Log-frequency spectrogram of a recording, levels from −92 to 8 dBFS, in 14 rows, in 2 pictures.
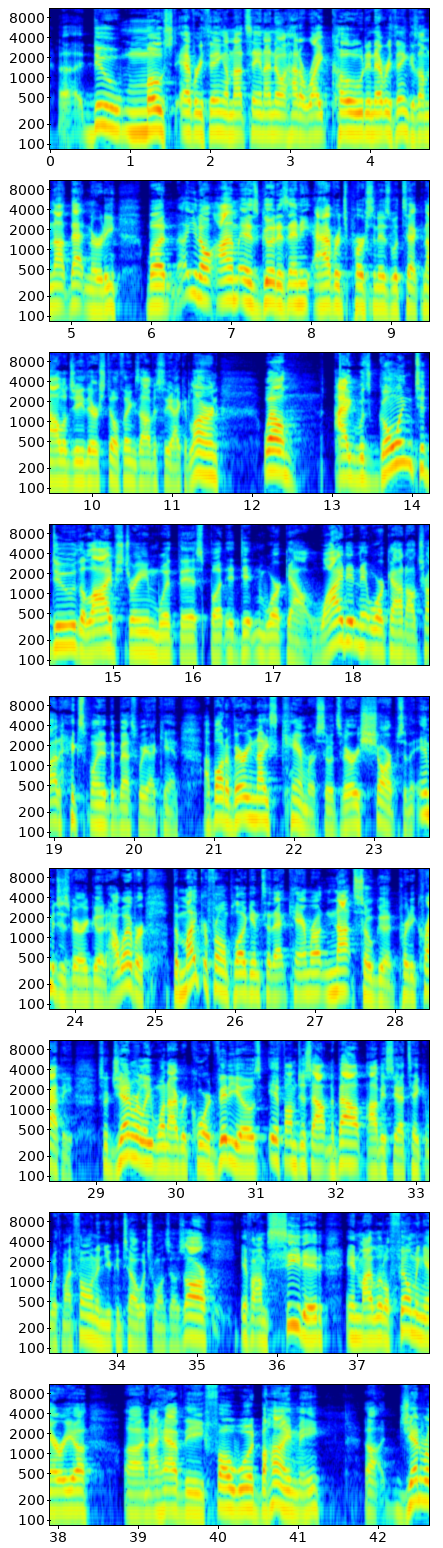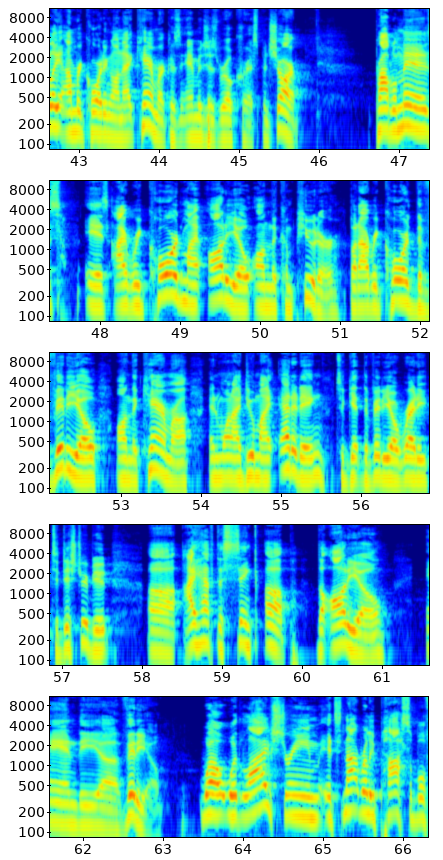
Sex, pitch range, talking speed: male, 130-165 Hz, 190 wpm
